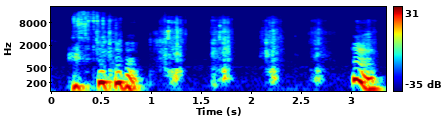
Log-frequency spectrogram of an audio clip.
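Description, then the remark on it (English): Crunching on lightly seasoned ranch-flavored tortilla chips, like a Cool Ranch Dorito: about six sharp, crackly chews in a steady rhythm, loud and dry, with a heavier crunch at the start and again near the end. “It's a Dorito with a lot less spice seasoning on it.”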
